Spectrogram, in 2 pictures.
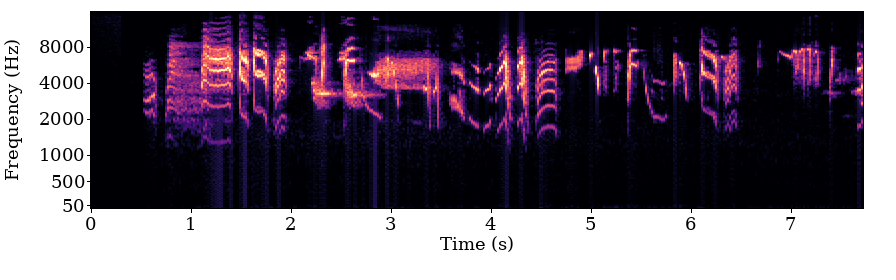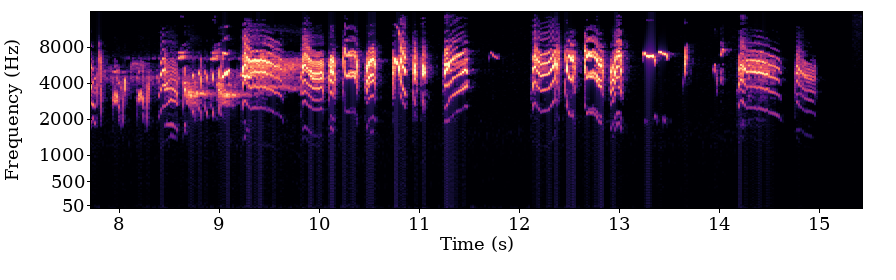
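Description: A blue-gray gnatcatcher sings a continuous, high-pitched jumble of squeaky, chattering and mewing notes, with short pauses between rapid runs.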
